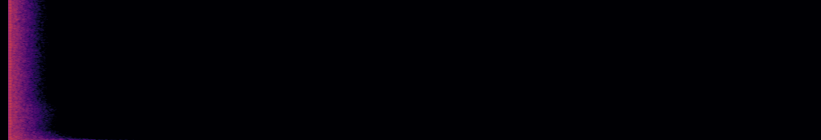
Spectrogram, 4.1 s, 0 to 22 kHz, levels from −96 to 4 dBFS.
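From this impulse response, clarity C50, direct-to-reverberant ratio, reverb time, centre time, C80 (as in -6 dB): 10.5 dB, 0.5 dB, 0.40 s, 16 ms, 17.0 dB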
